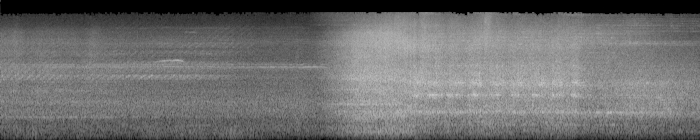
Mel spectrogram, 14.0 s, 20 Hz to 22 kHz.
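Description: A Class 350 Desiro electric multiple unit passes through a station at speed: a loud rush of wheel and air noise with steady electric whines. It rises suddenly about six seconds in and eases off near the end, after a stretch of quieter steady background noise.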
